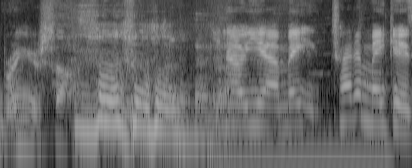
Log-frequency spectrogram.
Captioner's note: laughing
